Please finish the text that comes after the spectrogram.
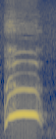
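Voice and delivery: a sudden loud high gasp of alarm; sharp gasp. Pretend. Gasping at imagined brake failure while driving. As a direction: gasp as if the brakes just went.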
